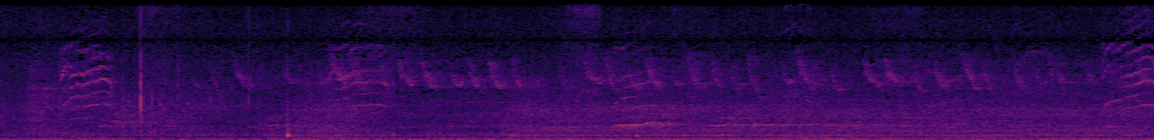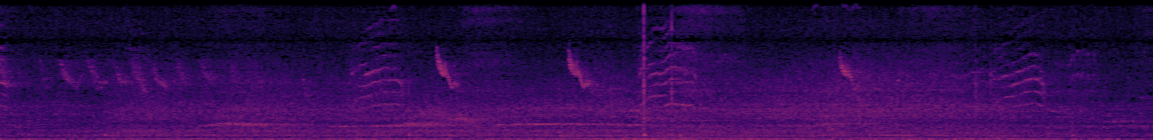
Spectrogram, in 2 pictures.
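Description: Wild birds singing and calling over and over, short chirps and quick gliding notes, over a steady low hum. A few sharp clicks stand out, near the start and about two-thirds of the way through.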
